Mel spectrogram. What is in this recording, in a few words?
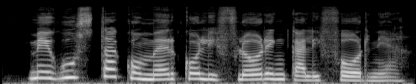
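me gusta comer coliflor en california, Spanish, slow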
